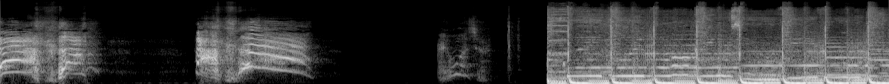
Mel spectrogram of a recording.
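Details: Sneezing during a no-blink sneeze challenge: two loud sneeze-like bursts and a smaller one, followed by loud music.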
